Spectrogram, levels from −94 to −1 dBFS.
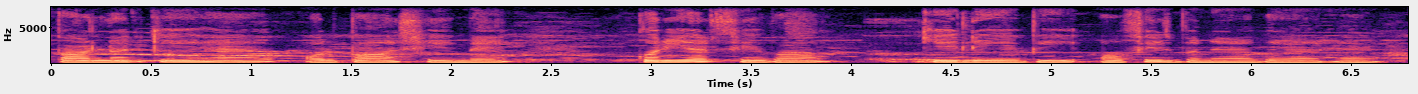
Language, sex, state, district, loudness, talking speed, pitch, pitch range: Hindi, female, Rajasthan, Bikaner, -15 LUFS, 140 wpm, 190 Hz, 180-205 Hz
